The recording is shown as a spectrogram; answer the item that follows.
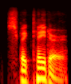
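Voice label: "spectator", American English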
